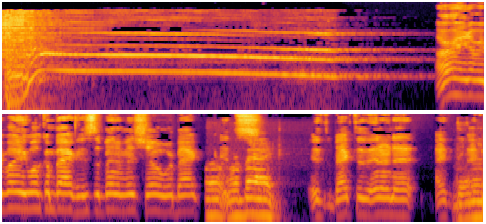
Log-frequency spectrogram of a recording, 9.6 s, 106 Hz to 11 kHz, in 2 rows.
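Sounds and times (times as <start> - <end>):
wolf howling: 0.1 - 4.4
speech: 4.8 - 9.6.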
